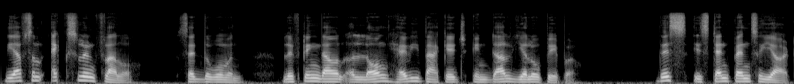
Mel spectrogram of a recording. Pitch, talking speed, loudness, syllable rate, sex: 125 Hz, 180 wpm, -18 LUFS, 5.6 syllables/s, male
